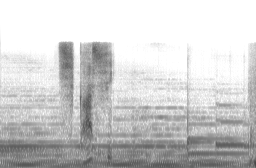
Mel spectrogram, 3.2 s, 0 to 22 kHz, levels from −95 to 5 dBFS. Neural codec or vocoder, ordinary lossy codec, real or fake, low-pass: codec, 16 kHz, 4 kbps, X-Codec, HuBERT features, trained on general audio; none; fake; none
